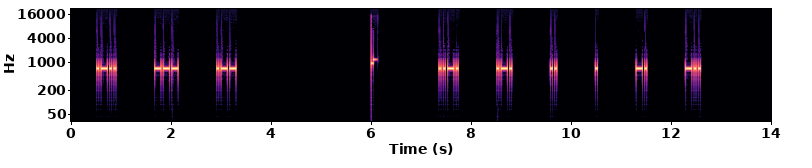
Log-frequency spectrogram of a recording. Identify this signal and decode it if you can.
Morse code, heard as a keyed tone, about 28 wpm, spaced as for 10 wpm, 700 Hz. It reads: LOW FRIEND
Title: 6x Character Spacing - Top 500 Words - 28wpm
